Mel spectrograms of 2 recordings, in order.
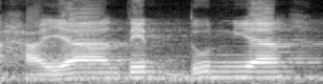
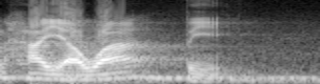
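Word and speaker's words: الحياة الدنيا: ini sama alhah haya hayatid dunya ya bacanya hayatid dunya bukan hayawati itu mungkin ya silakan baik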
